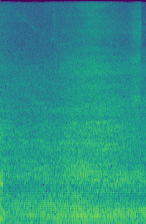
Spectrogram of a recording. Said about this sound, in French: On va laisser passer le camion.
